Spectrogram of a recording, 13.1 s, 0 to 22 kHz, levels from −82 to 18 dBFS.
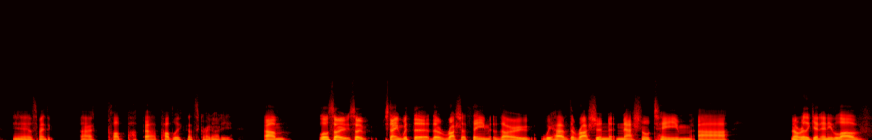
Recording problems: muffled; very slightly; fading above 4 kHz
uneven, jittery; slightly; from 2 to 12 s

